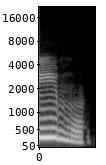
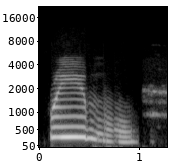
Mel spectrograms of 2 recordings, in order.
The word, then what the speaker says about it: primo: So, if the word has two syllables, it means the first syllable will be stressed.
